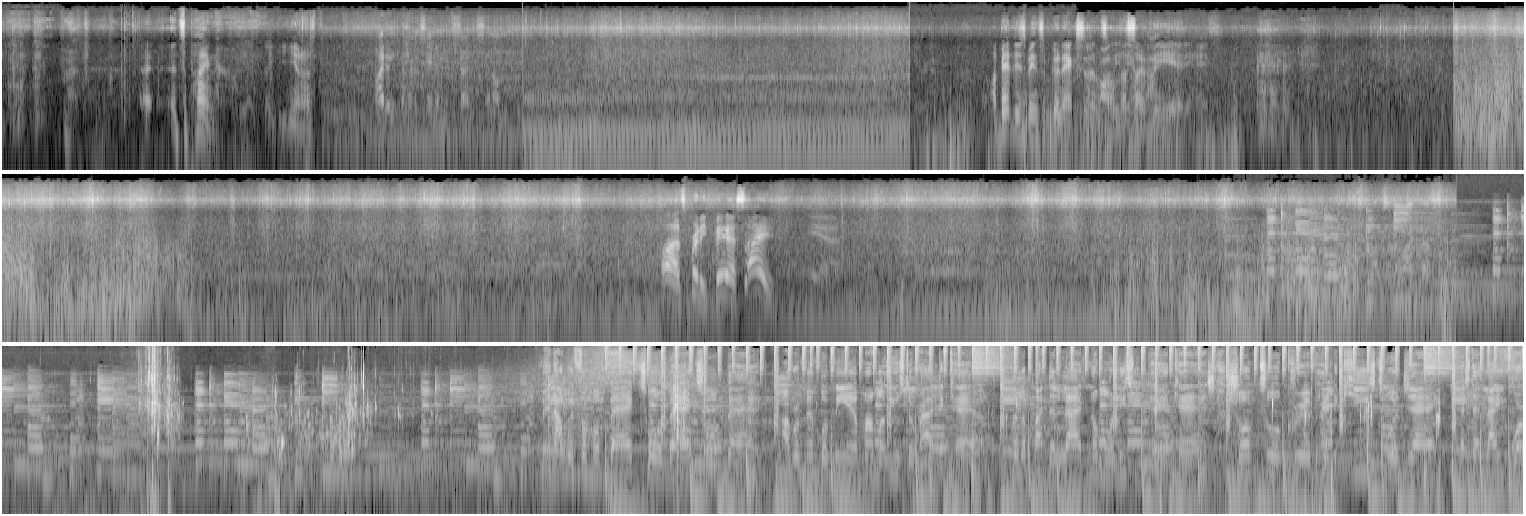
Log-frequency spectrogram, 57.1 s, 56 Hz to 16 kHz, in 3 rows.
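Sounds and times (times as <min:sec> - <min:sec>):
small outboard motor running: 0:03.9 - 0:11.4, 0:21.5 - 0:34.2, 0:41.0 - 0:43.5
water splashing along hull: 0:06.2 - 0:11.4, 0:16.4 - 0:34.9, 0:39.7 - 0:47.7, 0:49.0 - 0:57.0
wind on microphone: 0:06.5 - 0:10.0, 0:11.1 - 0:26.2, 0:29.8 - 0:36.2, 0:36.8 - 0:37.2.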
